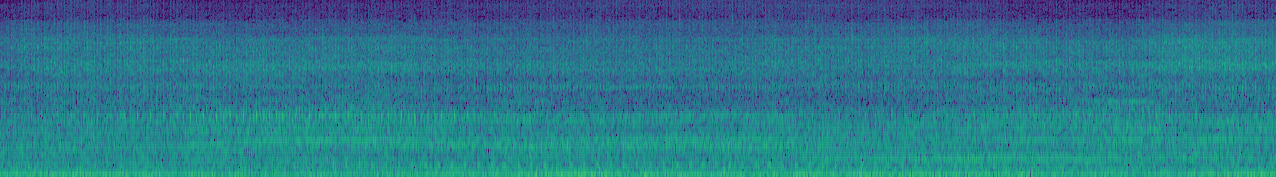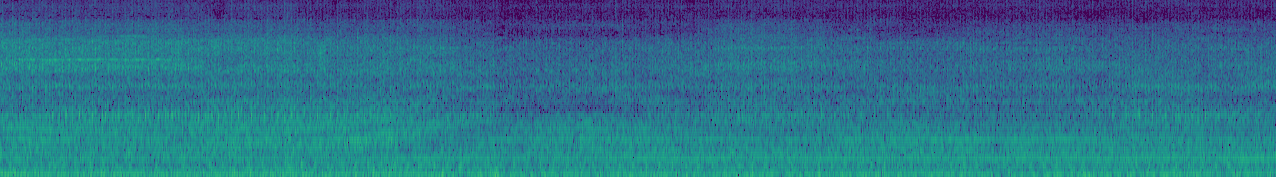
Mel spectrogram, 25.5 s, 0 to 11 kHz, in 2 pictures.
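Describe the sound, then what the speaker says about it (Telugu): A 2018 Maruti Swift ZDi Plus diesel car with about 66,000 km idles steadily for a long stretch. The close, even, rattly diesel clatter hums on without pause or speech. "ఇంజన్ సౌండ్ వినిపించాను సార్"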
